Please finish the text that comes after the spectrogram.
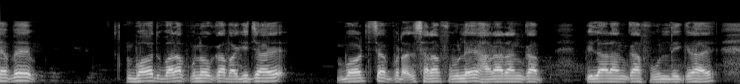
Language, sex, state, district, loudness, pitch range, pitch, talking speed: Hindi, male, Uttar Pradesh, Hamirpur, -18 LUFS, 135-145 Hz, 140 Hz, 195 wpm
